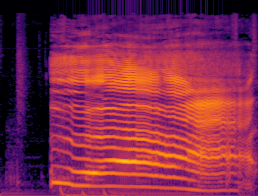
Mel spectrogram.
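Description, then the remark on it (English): A single long, drawn-out groan from a man doing an old-fashioned stretch, loud, held for about two seconds with a slowly sagging pitch. No talking. “that's the old fashioned stretch.”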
